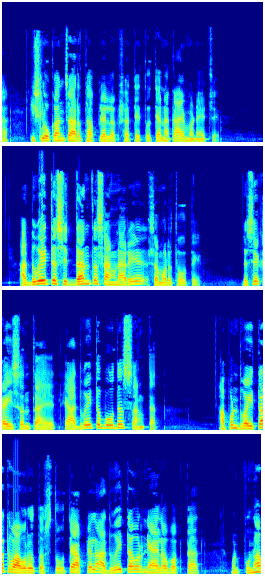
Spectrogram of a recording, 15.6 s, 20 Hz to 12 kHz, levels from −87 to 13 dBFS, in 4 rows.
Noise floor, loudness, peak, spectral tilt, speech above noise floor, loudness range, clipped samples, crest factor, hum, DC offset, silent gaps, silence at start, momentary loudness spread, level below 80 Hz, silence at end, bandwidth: -64 dBFS; -17 LUFS; 0 dBFS; -5 dB/octave; 48 dB; 6 LU; under 0.1%; 18 dB; none; under 0.1%; none; 0 s; 14 LU; -54 dBFS; 0 s; 10.5 kHz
